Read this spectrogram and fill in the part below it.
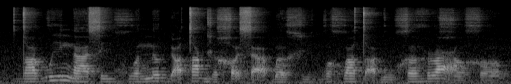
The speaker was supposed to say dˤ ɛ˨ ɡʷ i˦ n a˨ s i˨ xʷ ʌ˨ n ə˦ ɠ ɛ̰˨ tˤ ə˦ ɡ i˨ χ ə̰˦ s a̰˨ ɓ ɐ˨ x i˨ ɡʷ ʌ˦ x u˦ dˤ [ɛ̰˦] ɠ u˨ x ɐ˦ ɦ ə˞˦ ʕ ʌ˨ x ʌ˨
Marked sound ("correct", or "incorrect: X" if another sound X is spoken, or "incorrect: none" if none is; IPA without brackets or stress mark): incorrect: ɛ̰˨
